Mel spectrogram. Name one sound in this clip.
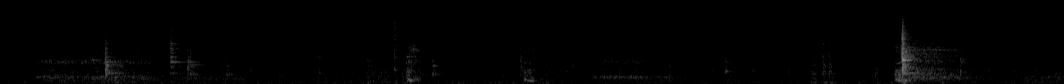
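A small tab scrapes and snaps into place.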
